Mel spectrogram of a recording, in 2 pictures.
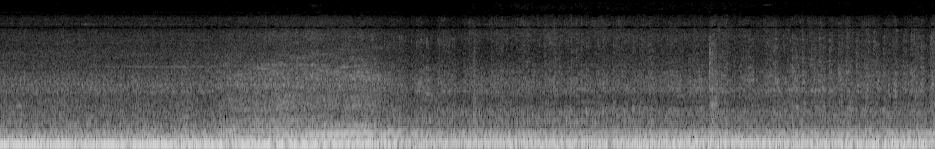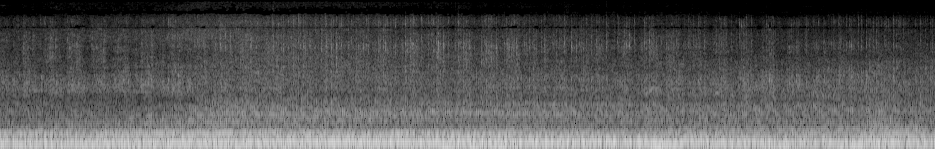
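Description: Car engines running as vehicles move slowly past, one revving up in a rising pitch about two seconds in and easing off at about four seconds, then a steady engine drone.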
